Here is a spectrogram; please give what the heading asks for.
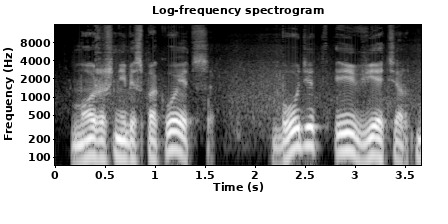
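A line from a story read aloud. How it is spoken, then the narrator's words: Gloomy reply. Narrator (Russian): мрачно ответил капитан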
